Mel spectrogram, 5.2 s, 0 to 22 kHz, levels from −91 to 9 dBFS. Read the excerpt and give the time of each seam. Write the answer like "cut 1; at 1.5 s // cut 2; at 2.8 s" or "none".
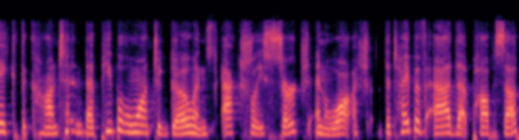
cut 1; at 3.7 s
